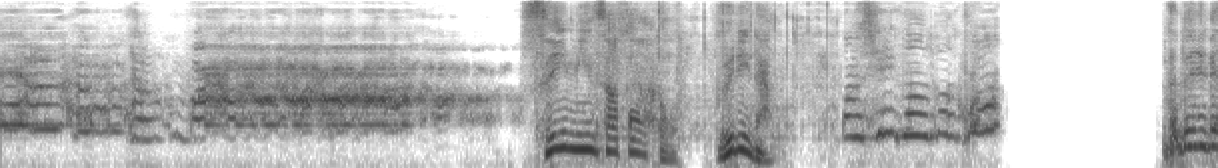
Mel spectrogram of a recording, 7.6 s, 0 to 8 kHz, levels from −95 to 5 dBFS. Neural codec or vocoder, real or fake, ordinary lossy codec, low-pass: codec, 16 kHz, 4.8 kbps, FACodec; fake; none; none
